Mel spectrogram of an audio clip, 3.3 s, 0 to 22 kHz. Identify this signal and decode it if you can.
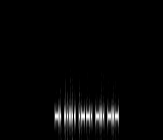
Morse code, heard as a keyed tone, about 52 wpm, 700 Hz. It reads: N5PDK
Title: USA Call Signs - 5 Characters - 2x Character Spacing - 50wpm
